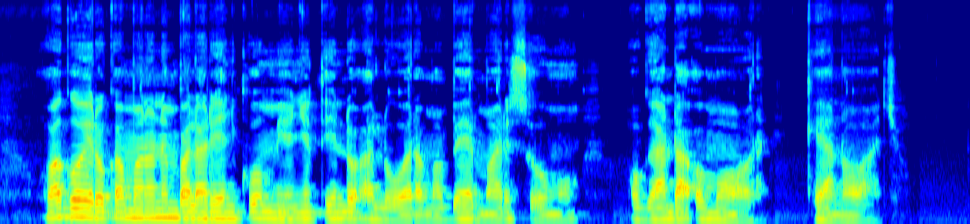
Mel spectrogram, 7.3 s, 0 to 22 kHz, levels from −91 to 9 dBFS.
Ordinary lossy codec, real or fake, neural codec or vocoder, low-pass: none; real; none; none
